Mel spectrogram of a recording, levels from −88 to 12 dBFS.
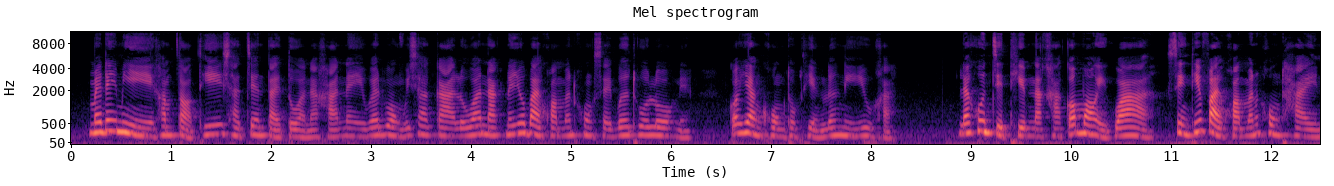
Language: Thai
